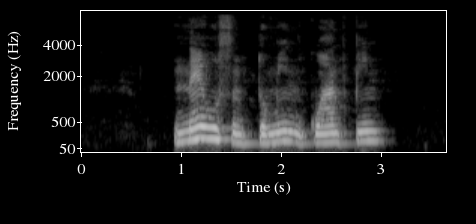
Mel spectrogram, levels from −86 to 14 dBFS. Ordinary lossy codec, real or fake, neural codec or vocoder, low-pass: MP3, 48 kbps; real; none; 7.2 kHz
